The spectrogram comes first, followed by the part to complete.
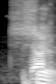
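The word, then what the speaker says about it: Shough: With Shook. I have heard that guy's name pronounced so many different ways. Anyways. It's spelled like show or something, but it's Shuck.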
